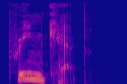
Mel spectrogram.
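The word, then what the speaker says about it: princeps: But if we go back to that original Latin word princep, we have to keep in mind that the letter C was always pronounced as a K in Latin. So in Latin, the word was pronounced as preinkep.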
